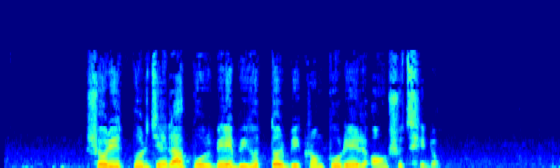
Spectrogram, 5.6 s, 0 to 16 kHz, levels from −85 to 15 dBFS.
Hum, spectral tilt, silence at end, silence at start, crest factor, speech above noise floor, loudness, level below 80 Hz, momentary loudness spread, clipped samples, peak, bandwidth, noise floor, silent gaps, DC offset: none; -6 dB/octave; 1.25 s; 0.9 s; 20 dB; 43 dB; -21 LUFS; -64 dBFS; 12 LU; under 0.1%; -4 dBFS; 11.5 kHz; -64 dBFS; none; under 0.1%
